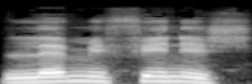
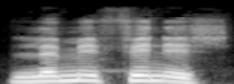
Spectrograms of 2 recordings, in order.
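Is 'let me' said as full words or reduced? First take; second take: reduced; reduced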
